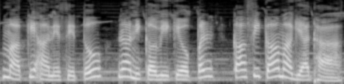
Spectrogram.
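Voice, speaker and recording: A woman narrating a cartoon story in a lively storybook manner. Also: lowish voice, a little slow, dull audio, soft background music.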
